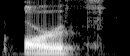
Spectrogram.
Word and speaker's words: Arth: So Tom Arth, yes, that is his name. I didn't misspell it. I didn't leave off the UR at the end. It's Arth.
